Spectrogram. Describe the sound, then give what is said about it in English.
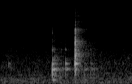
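Dice clatter into an uneven dice tray with two quick, hard clacks, a sharp click followed a moment later by a louder rattling knock, then quiet. Nobody speaks. “Like, every- this is an uneven dice tray.”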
